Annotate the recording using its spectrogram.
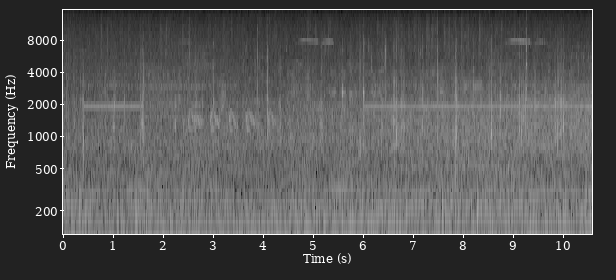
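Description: Faint hoofbeats of a horse walking on a grass dressage arena, as scattered soft clicks that come more often in the second half. Short bird chirps come a few seconds in, and a steady high thin tone sounds briefly early and again from the middle on.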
